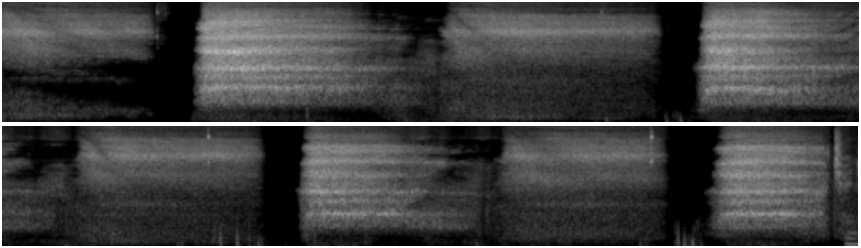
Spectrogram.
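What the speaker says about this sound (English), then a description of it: "take a deep breath in. Big circle, exhale with a sigh." Slow, deep meditation breaths, close and clear: about eight long inhales and exhales alternate, some exhales released as audible sighs, with no speech.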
